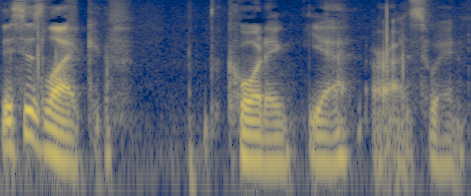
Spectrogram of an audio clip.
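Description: A man commentating over a mobile game in a deep, unhurried voice. He swoops up and down in pitch as he mocks and jokes about everything in a sarcastic, crude way. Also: lively intonation, a little hiss or hum. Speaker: gaming channel host. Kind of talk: casual gameplay commentary.

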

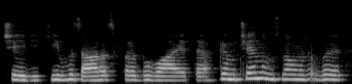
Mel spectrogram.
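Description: A patient woman from Ukraine teaching English online, stretching out her example phrases. Her voice sits at a middle pitch and comes through a dull, muffled lo-fi recording. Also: fairly even intonation, brisk, warm tone. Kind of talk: online language lesson.

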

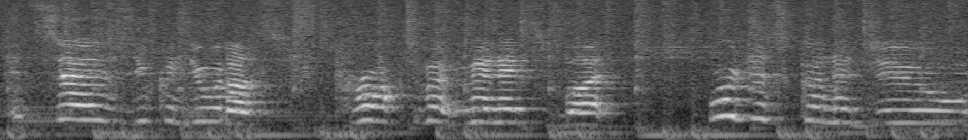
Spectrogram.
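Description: A woman with a high voice talks through a playful cooking tutorial, chatty and mock-serious. She is in a home kitchen, her voice a little muffled by a costume head. The room echoes and soft music plays underneath. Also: normal speed. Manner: jokey, chatty, mock-instructional. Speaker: channel host cooking in fursuit.

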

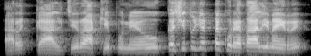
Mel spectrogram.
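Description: A man's voice: high-pitched, very animated, normal speed, highs cut off. A storyteller voicing a teasing young village man who mocks his friend. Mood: mocking. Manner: laughing, mocking.

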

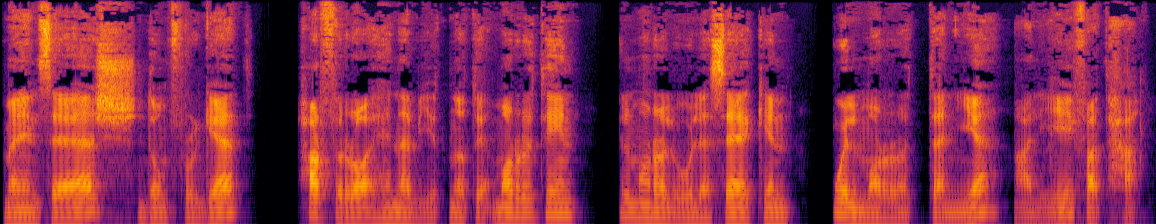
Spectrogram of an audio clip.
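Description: A man's voice: lowish voice, lively intonation, normal speed, a little mellow. A man with an Egyptian Arabic accent teaching reading, sounding out each word syllable by syllable, repeating it, and then explaining briefly in English. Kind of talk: slow syllable-by-syllable reading lesson.

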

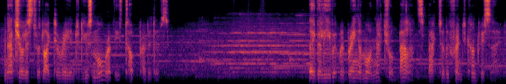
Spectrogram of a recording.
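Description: A man's voice: medium pitch, steady tone, fast talker, long pauses. British man narrating a nature documentary over music.

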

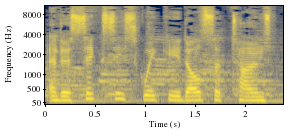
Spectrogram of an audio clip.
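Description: A man's voice: mid-range voice, a little slow, over loud music. A man giving wry, tongue-in-cheek scripted narration for a mock documentary.

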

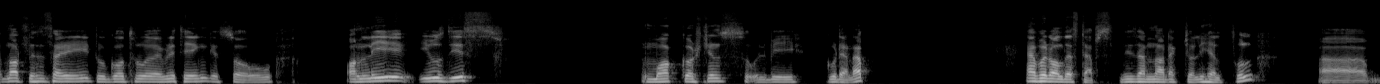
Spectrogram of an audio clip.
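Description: A man's voice: mid-range voice, darkish tone, no echo, clean studio sound. A man with a Bangladeshi English accent teaching an exam prep course over a screen share, talking casually and often saying "uh" and "actually". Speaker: course instructor.

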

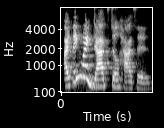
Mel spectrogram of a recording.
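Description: A woman's voice: medium pitch, very animated, moderate pace, pushed and bright, rough recording. A young woman, a student athlete, chatting casually with lots of fillers. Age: young adult. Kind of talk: casual chat.

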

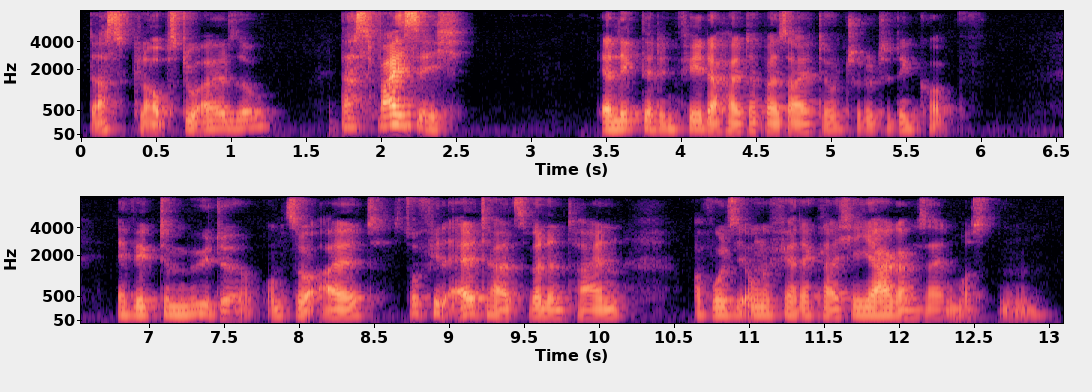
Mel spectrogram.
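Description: A man in his twenties calmly reading a novel aloud as a bedtime audiobook. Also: mid-range voice, normal speed. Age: 20s. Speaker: audiobook reader.

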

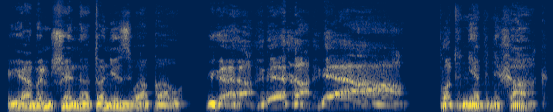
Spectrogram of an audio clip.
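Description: Playing a massive, gruff brute in a video game, an actor growls out clipped battle callouts and dry sardonic lines. It's a full character voice, gravelly yet mellow and very deep.

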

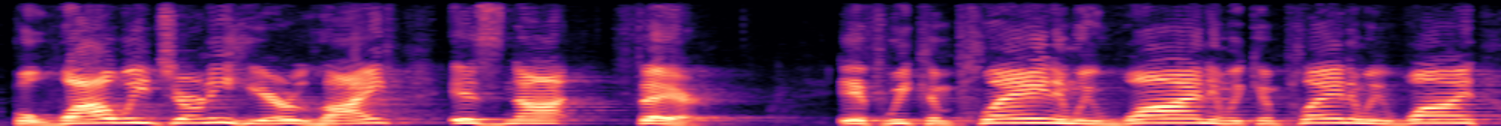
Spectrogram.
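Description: A male pastor preaching a sermon, animated and acting out the voices of complainers. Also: high voice.

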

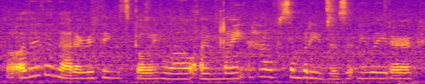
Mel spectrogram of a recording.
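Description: Young woman vlogger, post-surgery, sore and sleepy, slightly high voice, rambling casual updates. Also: brisk, creaky, noisy background. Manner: tired, low-key, rambling. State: stuffy, sore after nose surgery. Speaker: vlogger recovering from nose surgery. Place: at home indoors.

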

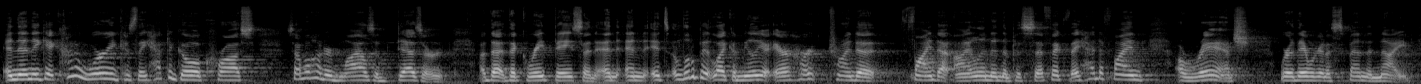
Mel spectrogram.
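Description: A woman's voice: medium pitch, brisk. A woman in her sixties giving an illustrated talk into a handheld microphone in a large hall, chatting with the audience and using many fillers. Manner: conversational, animated with hand gestures, many fillers. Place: large hall with wooden floor. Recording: long hall reverb.

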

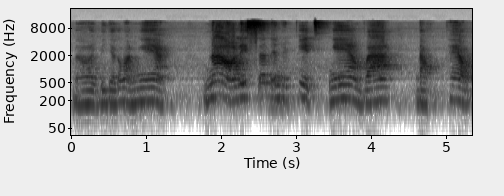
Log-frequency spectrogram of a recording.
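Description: A woman teacher with a Southern Vietnamese accent, patiently explaining English words to young children and repeating model sentences slowly. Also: medium pitch, fairly bright tone. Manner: patient, repetitive, drawn-out model readings. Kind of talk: online lesson explaining English pronunciation. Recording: echoey room with faint ambient noise.

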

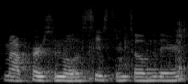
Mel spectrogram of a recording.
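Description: A woman's voice: fairly low pitch, flat delivery, a little fast, a little mellow. A young adult woman giving a casual, playful taste-test chat to camera with informal banter, recorded indoors at home. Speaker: vlog host. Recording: echoey room with faint noise, handling clicks.

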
